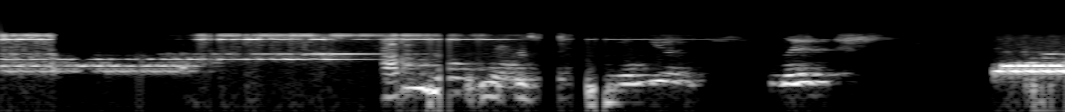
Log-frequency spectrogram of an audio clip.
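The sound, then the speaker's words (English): A telephone ringing for an incoming call, its high, bright electronic rings sounding at the start and again at the end, with people talking over and between the rings. “I'm going to turn this phone off. And that other phone is one of my four daughters calling”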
